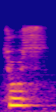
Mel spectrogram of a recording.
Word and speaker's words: tous: Okay, tous, when you do pronounce the S, it's a pronoun as well.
